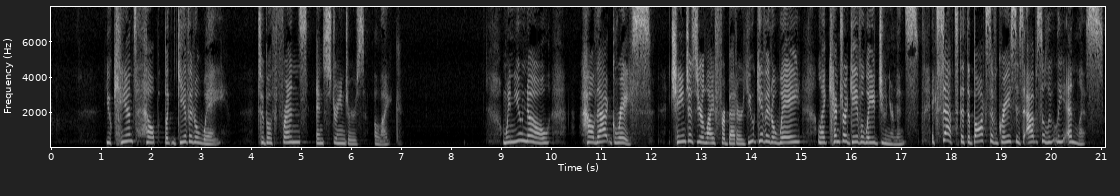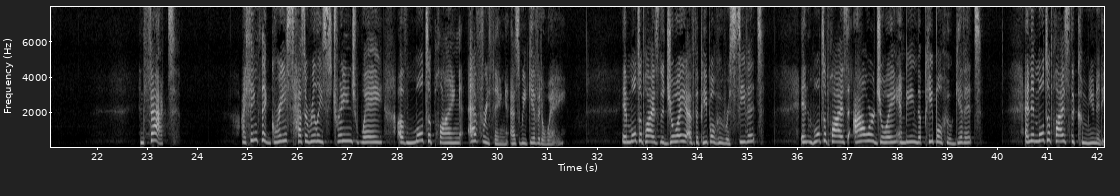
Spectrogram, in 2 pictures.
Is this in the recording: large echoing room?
yes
